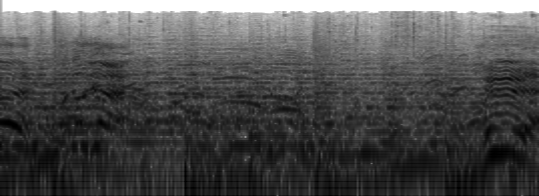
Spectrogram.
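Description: A street crowd shouting “General Hang!” over steady drama background music, with horses’ hooves clopping as a mounted column passes. A loud call rises and falls near the end.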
